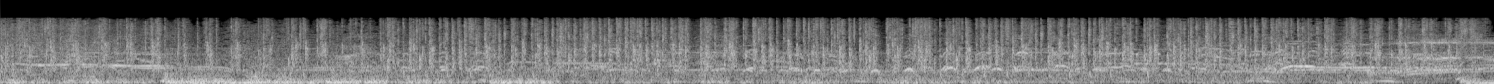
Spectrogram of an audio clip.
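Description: Crowd of spectators shouting and cheering with dense, rapid hand-clapping.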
